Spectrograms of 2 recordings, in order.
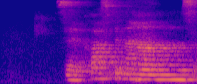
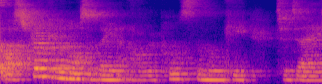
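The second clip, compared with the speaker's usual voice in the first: normal talking voice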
